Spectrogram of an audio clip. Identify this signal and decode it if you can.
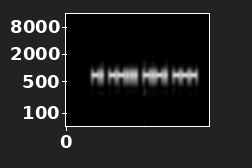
Morse code, heard as a keyed tone, about 42 wpm, 700 Hz. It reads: N7CO
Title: USA Call Signs - 4 Characters - 45wpm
